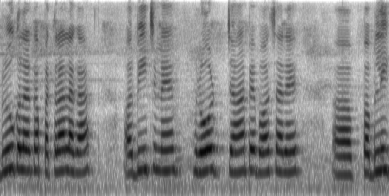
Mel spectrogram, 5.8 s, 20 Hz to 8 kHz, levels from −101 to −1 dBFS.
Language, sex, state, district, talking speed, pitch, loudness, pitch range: Hindi, female, Gujarat, Valsad, 165 wpm, 290 Hz, -15 LUFS, 275-305 Hz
